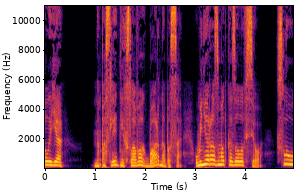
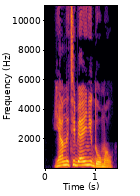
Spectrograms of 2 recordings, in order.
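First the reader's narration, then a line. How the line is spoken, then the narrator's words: Snorting. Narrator (Russian): фыркнул некромант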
